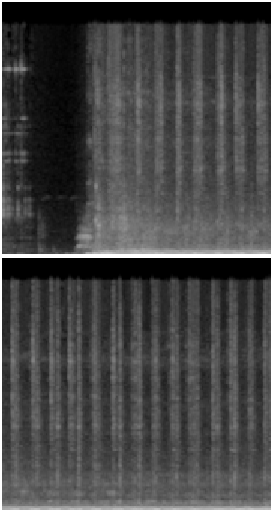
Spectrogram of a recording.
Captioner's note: Loud sound of USSR motorcycle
